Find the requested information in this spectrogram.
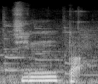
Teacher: Ujung lidah mendekati langit-langit depan suara seperti C.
